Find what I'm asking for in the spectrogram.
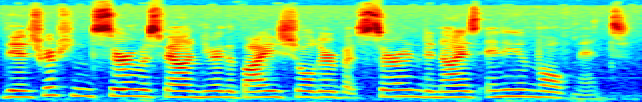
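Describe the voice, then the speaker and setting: A woman with a mid-pitched voice reads scripted game dialogue and reports aloud. It is a home recording with a faint rumbling noise underneath. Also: normal speed, poor audio. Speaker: amateur voice reader of a visual novel.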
